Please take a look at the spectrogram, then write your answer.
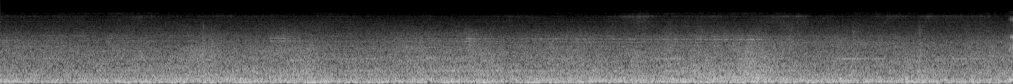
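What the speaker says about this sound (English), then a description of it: "it is now starting to track a takeoff on the 25 right. A takeoff is a flight heading to Sacramento in the CRJ 700ER" A CRJ 700ER jet taking off from runway 25 right at Los Angeles airport, a loud, continuous broadband engine roar that holds steady throughout and stays strong and close.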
